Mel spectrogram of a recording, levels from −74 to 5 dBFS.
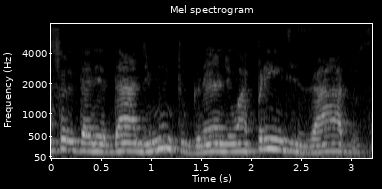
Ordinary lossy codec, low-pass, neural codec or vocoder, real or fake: none; 7.2 kHz; none; real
